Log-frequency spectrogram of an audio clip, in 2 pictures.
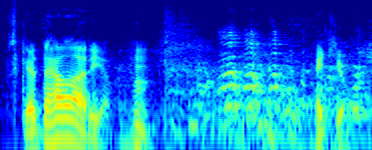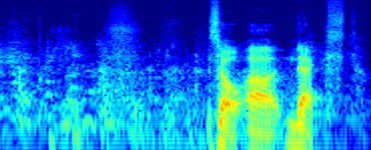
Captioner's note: some laughter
